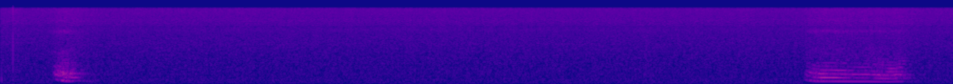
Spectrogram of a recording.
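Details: Female pug Amy asleep and snoring, giving a short snorting breath followed some seven seconds later by a longer, rasping, harmonic-rich snore; otherwise near silence.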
